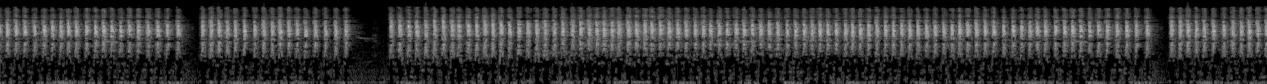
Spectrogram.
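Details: Eurasian tree sparrows fighting, for tutoring songbirds: a long stretch of relentless, rapid, scratchy chatter, broken by two or three very short pauses.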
